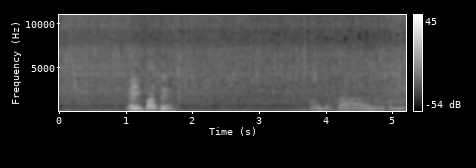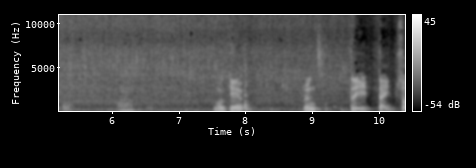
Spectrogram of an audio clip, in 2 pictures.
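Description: A woman talks close by in short bursts.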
